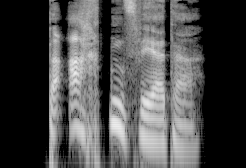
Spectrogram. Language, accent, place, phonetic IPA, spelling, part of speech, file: German, Germany, Berlin, [bəˈʔaxtn̩sˌveːɐ̯tɐ], beachtenswerter, adjective, De-beachtenswerter.ogg
- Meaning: 1. comparative degree of beachtenswert 2. inflection of beachtenswert: strong/mixed nominative masculine singular 3. inflection of beachtenswert: strong genitive/dative feminine singular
